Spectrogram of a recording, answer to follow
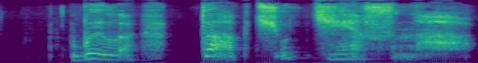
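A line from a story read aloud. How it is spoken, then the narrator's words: Whispering. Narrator (Russian): шептала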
